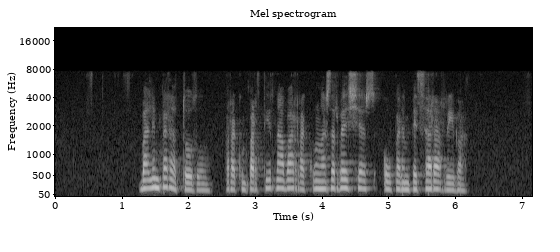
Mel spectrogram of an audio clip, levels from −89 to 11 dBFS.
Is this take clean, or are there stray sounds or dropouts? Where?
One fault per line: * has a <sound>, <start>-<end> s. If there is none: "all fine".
all fine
